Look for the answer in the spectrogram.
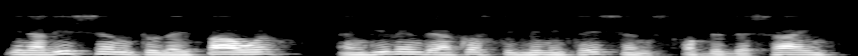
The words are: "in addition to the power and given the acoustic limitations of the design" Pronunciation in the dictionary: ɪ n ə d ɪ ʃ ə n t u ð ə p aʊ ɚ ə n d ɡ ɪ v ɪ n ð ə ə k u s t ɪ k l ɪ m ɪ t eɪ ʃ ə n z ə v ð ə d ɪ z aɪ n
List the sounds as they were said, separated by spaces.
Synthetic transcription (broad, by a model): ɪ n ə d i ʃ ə n t u ð ə p aʊ ɚ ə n ɡ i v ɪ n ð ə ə k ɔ s t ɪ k l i m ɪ t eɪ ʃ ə n s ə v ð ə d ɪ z aɪ n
